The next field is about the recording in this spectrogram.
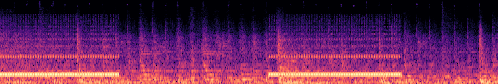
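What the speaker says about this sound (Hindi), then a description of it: "कब से फोन लगा रहा हूँ, फोन क्यों नहीं उठा रही है?" An outgoing phone call's ringback tone plays in two long steady beeps separated by a pause, loud and clear over background music and room sounds.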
